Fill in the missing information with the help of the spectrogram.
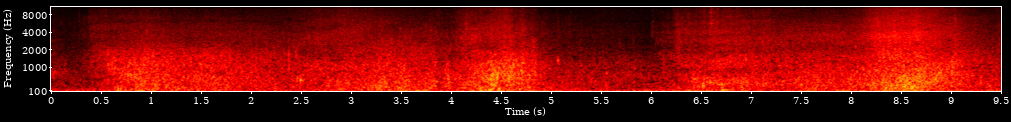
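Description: Small waves breaking and washing up the beach, swelling about every four seconds, with wind rumbling on the microphone.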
